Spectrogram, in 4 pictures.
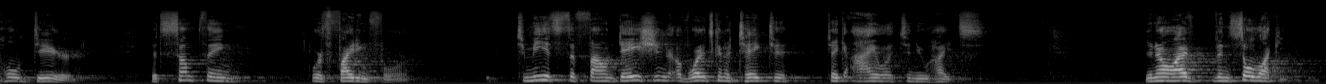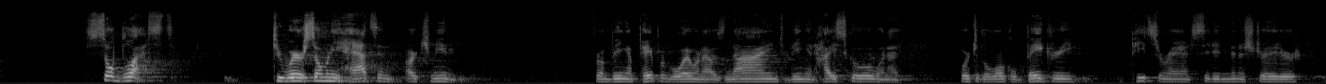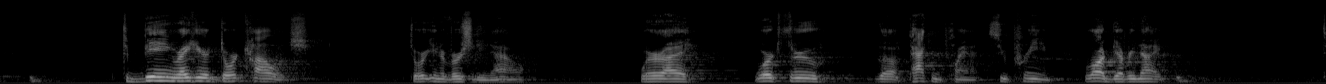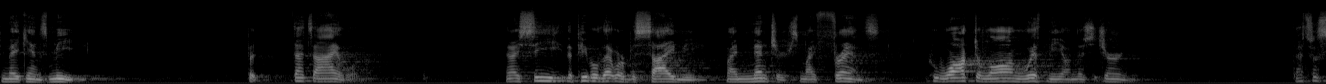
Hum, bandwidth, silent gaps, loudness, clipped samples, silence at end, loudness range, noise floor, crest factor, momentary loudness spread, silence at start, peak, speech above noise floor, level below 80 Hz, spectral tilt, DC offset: none; 16 kHz; none; -35 LUFS; under 0.1%; 0 s; 10 LU; -69 dBFS; 24 dB; 17 LU; 0 s; -12 dBFS; 34 dB; -70 dBFS; -4 dB/octave; under 0.1%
